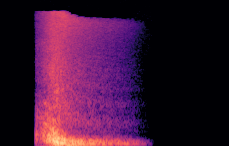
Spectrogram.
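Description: A whoosh transition sound effect: one sudden swish that starts about a third of a second in, weighted toward the low end, and dies away within about a second.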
